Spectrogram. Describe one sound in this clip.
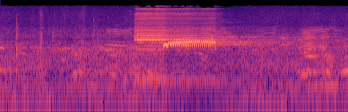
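A referee's whistle blows one sharp blast.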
